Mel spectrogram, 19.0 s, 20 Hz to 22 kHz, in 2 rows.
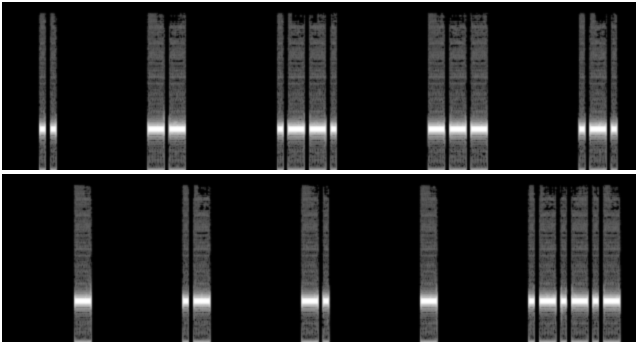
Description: Morse code, heard as a keyed tone, about 15 wpm, spaced as for 5 wpm, 1000 Hz. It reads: IMPORTANT.
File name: qotdfiles / 5wpm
